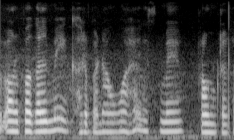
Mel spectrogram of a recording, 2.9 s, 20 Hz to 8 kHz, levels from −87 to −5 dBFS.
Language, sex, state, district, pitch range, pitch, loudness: Hindi, female, Punjab, Kapurthala, 195-215 Hz, 210 Hz, -21 LUFS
